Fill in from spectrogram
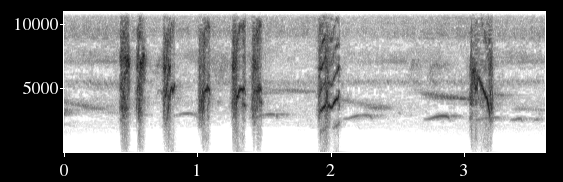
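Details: Sogon song used to draw other sogons into singing: quick pairs of high bright chirps, a longer warbled note, and a final downslurred call.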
